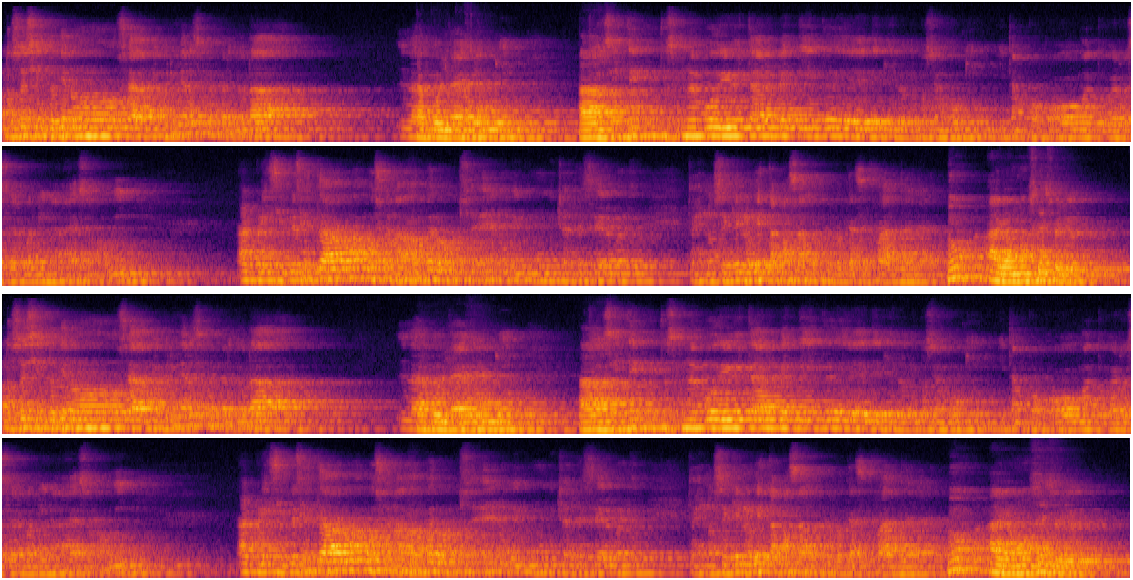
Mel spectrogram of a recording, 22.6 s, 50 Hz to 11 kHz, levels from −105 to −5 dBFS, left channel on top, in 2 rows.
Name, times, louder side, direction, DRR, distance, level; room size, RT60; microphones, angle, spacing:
voice 1, 0.0-2.9 4.0-5.2 5.9-12.6 13.6-17.6 18.2-20.7, equal, 5° left, -5 dB, 1.9 m, -29 dB
voice 2, 4.1-4.9 5.8-6.1 20.7-22.0, left 2 dB, 50° left, -1 dB, 1.0 m, -24 dB
13.0 x 11.5 x 2.9 m, 2.3 s
head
